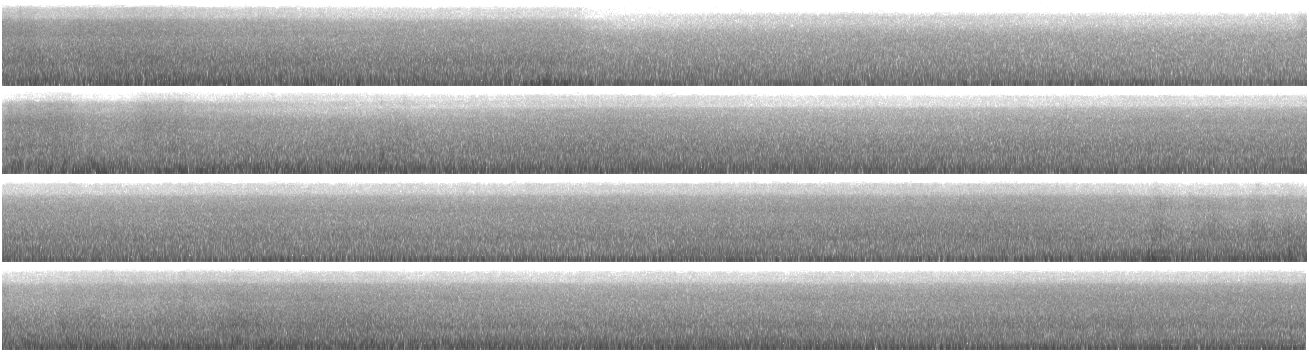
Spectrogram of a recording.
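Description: Small ocean waves breaking and washing up a sandy beach: a steady rush of surf that swells and grows louder about six seconds in as a wave breaks.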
